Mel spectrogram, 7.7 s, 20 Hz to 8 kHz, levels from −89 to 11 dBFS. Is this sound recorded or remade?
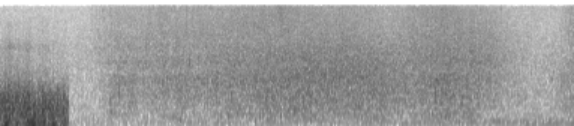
recorded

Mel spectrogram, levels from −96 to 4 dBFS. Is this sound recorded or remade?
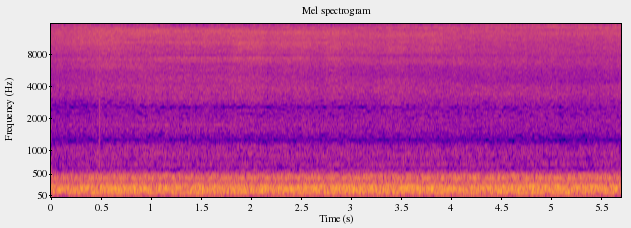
recorded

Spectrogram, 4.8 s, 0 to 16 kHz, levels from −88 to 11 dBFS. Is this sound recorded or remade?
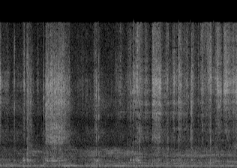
recorded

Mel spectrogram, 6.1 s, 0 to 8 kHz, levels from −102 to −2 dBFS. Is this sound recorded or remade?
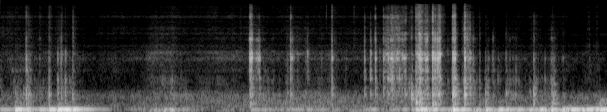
remade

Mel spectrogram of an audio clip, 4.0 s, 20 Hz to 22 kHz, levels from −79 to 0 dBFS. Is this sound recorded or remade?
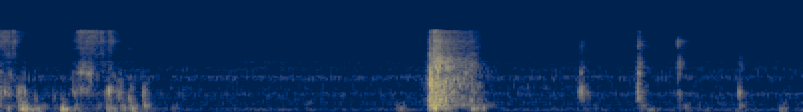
remade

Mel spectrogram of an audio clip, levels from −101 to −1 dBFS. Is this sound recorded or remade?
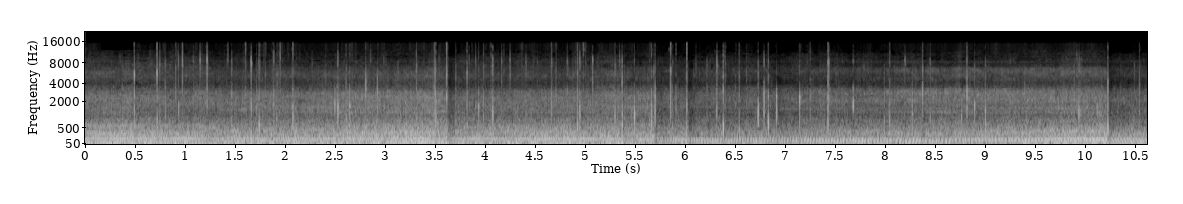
recorded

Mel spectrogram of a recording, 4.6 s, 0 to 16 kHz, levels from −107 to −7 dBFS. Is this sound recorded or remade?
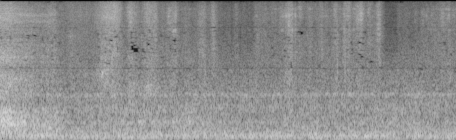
recorded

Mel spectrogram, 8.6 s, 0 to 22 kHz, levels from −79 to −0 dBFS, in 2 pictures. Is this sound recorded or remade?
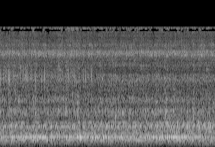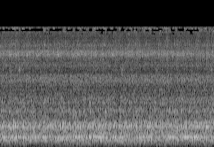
recorded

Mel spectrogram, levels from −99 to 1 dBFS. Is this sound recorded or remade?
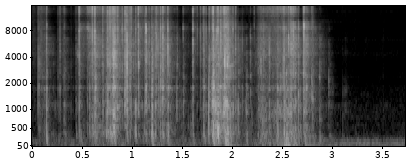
remade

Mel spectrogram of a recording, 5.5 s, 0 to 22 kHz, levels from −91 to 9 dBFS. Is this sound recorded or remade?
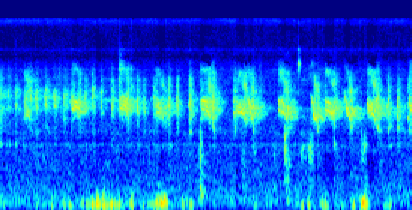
remade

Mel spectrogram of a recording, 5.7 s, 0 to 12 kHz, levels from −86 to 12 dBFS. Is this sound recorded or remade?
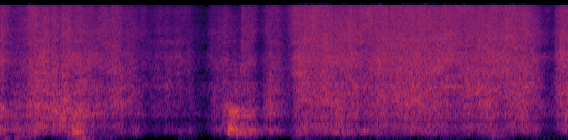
remade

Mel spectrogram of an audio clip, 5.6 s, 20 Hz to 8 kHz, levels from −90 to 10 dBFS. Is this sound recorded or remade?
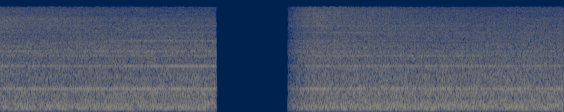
recorded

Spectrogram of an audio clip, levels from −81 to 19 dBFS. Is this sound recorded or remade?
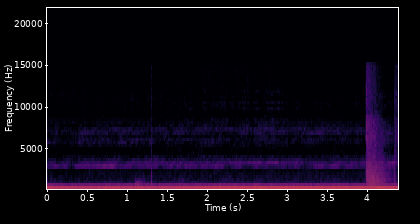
recorded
